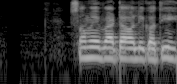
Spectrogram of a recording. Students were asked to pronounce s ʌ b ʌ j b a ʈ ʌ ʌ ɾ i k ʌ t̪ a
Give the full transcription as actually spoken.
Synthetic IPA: s ʌ m ʌ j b a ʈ ʌ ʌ l i k ʌ t̪ i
